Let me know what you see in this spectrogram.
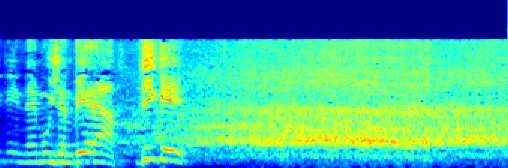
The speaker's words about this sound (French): Bref, on l'aura compris, et la foule et les joueurs ont célébré cette victoire tchèque dans la bonne humeur.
